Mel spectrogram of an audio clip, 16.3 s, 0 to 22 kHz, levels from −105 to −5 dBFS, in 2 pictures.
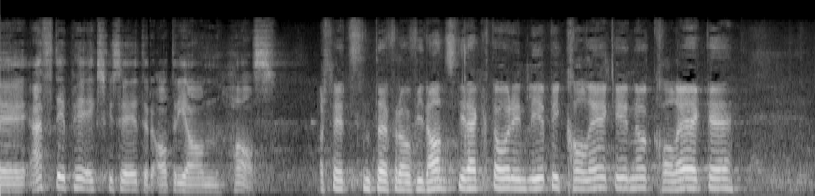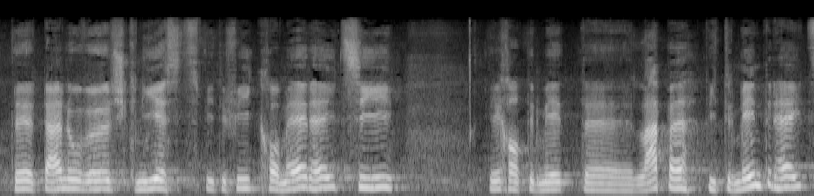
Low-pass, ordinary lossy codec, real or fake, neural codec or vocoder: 14.4 kHz; AAC, 48 kbps; fake; vocoder, 44.1 kHz, 128 mel bands every 512 samples, BigVGAN v2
